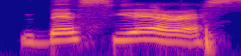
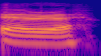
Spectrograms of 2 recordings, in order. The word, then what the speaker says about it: Bessières: God, don't make me, Bessieres. I was gonna say just don't pronounce any of the consonants. Like at the end of the words. You'll probably get it. Bessières have a unique tradition to welcome spring.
